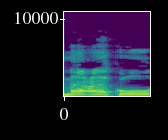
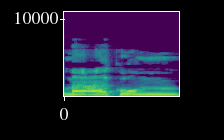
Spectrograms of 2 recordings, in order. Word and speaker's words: معكم: هناك من يقول معاكو، معكم، دائما كلمة كم يعني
